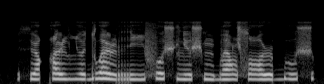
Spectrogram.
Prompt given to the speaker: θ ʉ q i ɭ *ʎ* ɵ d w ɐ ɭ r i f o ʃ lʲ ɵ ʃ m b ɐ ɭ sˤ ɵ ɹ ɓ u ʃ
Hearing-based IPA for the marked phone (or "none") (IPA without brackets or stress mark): ʎ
